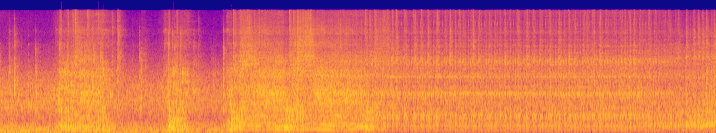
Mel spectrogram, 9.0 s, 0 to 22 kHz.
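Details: Restored 1989 Yamaha Banshee two-stroke with FMF pipes, first start after a wire harness swap fixed no-spark (possible slight coolant leak): starts, blips a few revs, settles to a crisp steady idle without misses; sounds good.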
